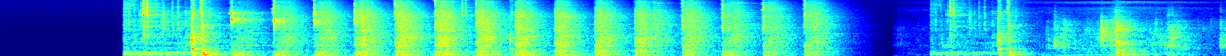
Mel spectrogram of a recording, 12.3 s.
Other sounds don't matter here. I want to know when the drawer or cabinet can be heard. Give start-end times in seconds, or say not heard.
1.2-2.1, 4.4-5.3, 9.3-10.2.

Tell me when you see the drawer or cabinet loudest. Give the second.
2 s.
